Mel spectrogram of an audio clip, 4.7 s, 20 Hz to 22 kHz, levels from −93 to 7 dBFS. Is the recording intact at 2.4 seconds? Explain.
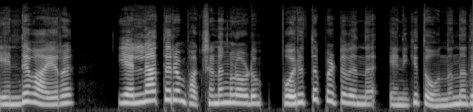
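Yes, at 2.4 s the speech runs through intact, with no dropout, click, distortion or other fault at that moment.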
